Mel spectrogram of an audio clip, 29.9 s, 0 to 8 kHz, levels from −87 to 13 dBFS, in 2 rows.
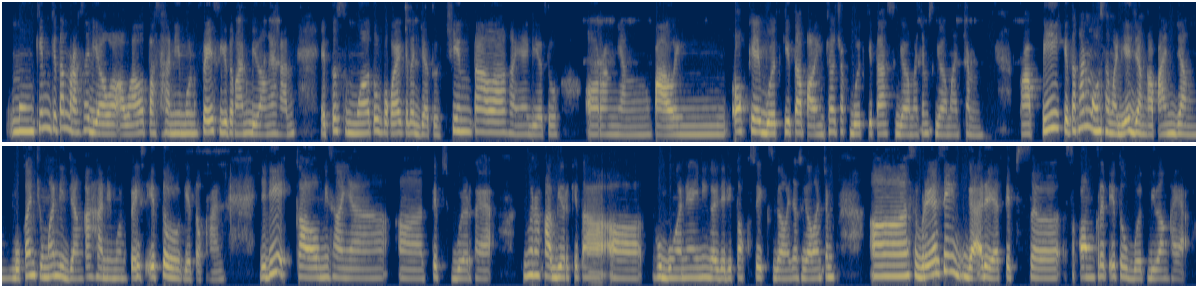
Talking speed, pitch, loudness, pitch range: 180 wpm, 205 Hz, -20 LUFS, 185-230 Hz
